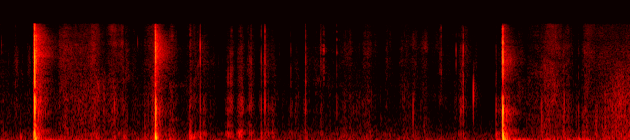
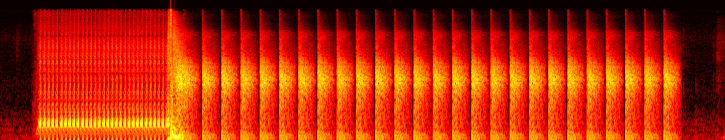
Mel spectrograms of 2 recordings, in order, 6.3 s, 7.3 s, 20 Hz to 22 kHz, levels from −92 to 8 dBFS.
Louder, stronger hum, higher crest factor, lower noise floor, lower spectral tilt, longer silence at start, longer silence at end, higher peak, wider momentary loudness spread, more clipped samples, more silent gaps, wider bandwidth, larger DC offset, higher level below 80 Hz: second, -32 LUFS vs -16 LUFS; neither; first, 40 dB vs 18 dB; first, -68 dBFS vs -39 dBFS; second, -2 dB/octave vs -3.5 dB/octave; about the same, 0.35 s vs 0.35 s; first, 1.2 s vs 0.45 s; about the same, 0 dBFS vs 0 dBFS; first, 30 LU vs 4 LU; neither; neither; second, 11.5 kHz vs 17 kHz; neither; second, -52 dBFS vs -34 dBFS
